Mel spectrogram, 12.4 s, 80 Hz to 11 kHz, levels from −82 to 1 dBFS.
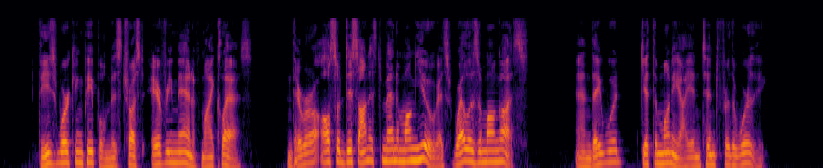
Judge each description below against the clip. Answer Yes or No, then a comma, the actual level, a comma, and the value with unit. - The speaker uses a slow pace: No, average, 160 wpm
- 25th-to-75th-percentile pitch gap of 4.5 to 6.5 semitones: Yes, wide, 5.5 semitones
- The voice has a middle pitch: Yes, medium, 155 Hz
